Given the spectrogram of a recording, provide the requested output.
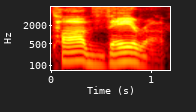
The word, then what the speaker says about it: Taveira: And AI says it's pronounced Taveira. So that's what we're going to go with. Oh, now. Like Pereira? I guess so.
